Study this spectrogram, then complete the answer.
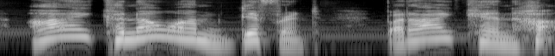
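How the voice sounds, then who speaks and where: With faint music in the background, a man uses a put-on character voice, high-pitched and fairly slow. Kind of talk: earnest, polite, formal. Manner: awkward, over-enunciating silent letters at word starts.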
